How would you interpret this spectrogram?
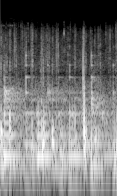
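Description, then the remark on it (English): Horse hooves clip-clop in a busy, uneven patter of fairly loud knocks over a dense background, with one sharper hit standing out near the end. No one speaks. “Adding warmth to their home were the Shrout's roster of pets, which included a black Labrador, a poodle, a gerbil, and even two horses.”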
